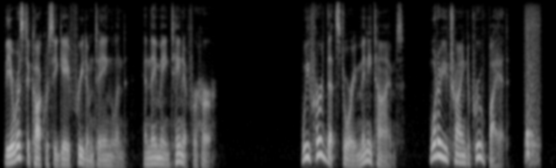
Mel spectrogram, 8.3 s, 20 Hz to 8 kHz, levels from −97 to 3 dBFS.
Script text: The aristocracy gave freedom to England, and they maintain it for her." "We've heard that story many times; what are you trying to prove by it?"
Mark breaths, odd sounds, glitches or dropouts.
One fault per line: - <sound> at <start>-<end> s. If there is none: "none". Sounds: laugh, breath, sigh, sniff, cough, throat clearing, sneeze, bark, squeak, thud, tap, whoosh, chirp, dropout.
- whoosh at 7.9-8.1 s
